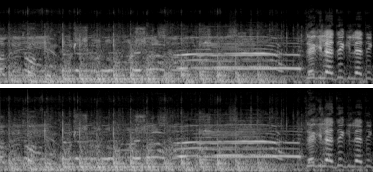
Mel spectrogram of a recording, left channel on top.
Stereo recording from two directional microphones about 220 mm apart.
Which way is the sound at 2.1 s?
25° left (ahead or behind).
